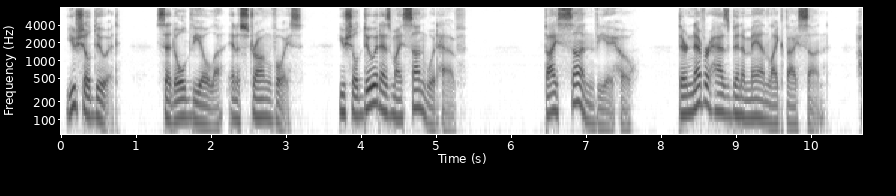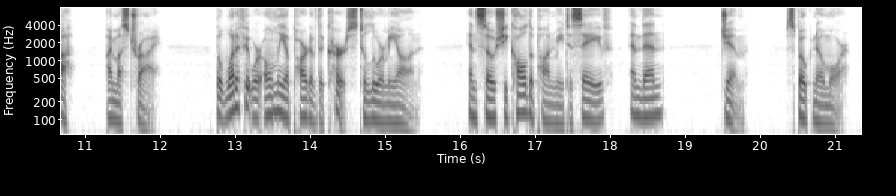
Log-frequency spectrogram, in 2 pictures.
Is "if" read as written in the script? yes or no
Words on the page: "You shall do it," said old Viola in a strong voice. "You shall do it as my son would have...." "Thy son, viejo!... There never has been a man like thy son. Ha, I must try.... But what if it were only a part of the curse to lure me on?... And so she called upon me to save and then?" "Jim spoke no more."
yes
